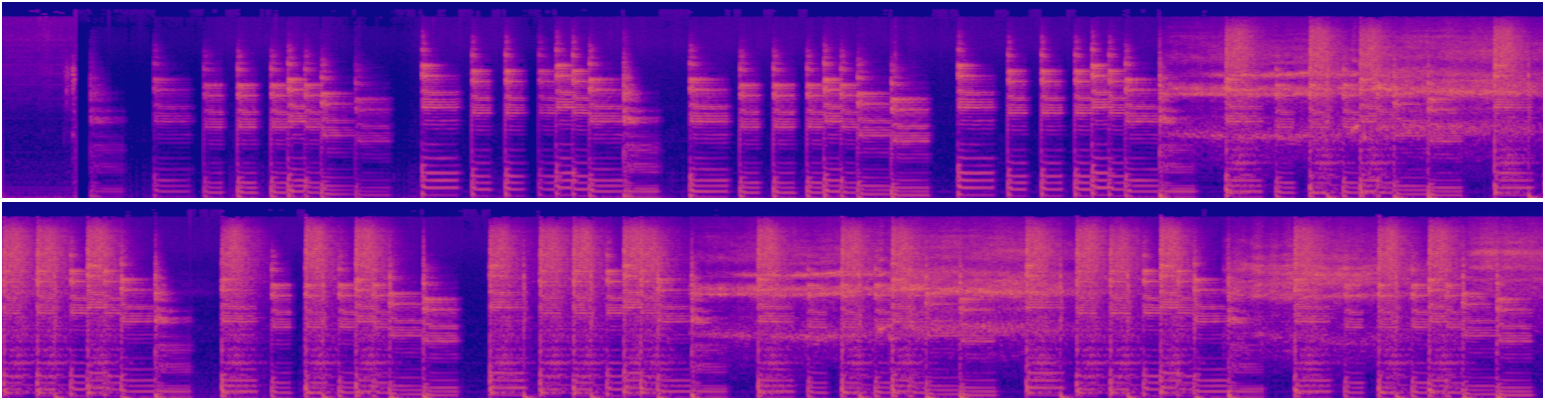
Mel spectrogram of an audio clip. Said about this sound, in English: pray silence, please, for the Seinfeld slap bass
